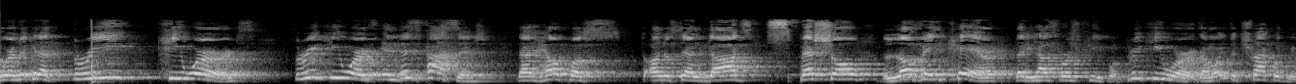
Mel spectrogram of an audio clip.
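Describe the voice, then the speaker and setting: A man's voice: high-pitched, sing-song, moderate pace. A man preaching a sermon to his congregation in earnest, repeating key phrases, with many fillers and restarts. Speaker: pastor. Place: church sanctuary. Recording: echoey church hall.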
